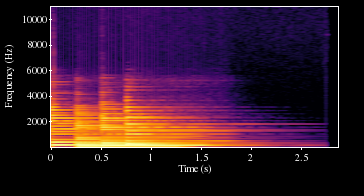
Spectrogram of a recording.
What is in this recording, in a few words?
C Suspended 4th Sharp 5th C Ukulele; arpeggiated; 1,0,1,3; JGuitar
